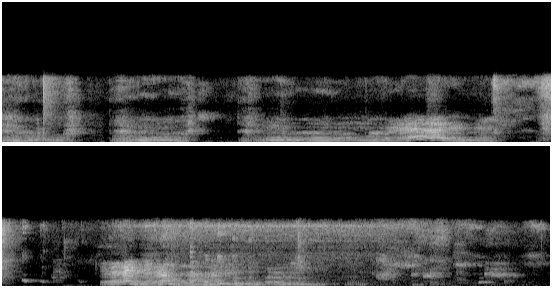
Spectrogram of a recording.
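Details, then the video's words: Siberian Husky growling and grumbling in bear-like vocal bursts while play-fighting with a child indoors; rough, harmonic growls rise and fall in long runs separated by short pauses, with some whining inflections. "Husky does funny sounds like a bear when play fight."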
